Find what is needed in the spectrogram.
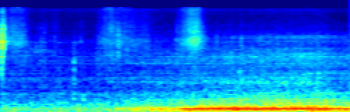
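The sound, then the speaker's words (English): Vehicle wheels spin in mud on a washed-out road as a vehicle towing a trailer struggles. The engine noise builds midway into a loud, steady revving drone with a low hum. “The road's washed out and the wheels are spinning in the mud.”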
